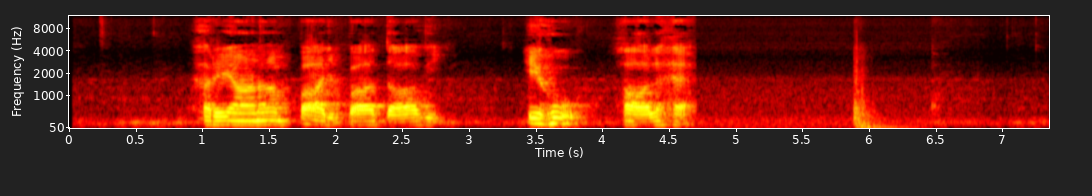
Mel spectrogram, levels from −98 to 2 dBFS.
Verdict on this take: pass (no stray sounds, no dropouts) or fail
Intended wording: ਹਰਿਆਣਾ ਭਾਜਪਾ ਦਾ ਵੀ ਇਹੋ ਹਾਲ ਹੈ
fail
